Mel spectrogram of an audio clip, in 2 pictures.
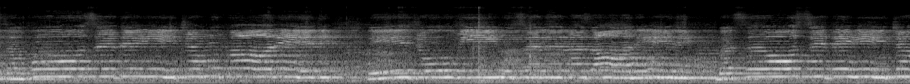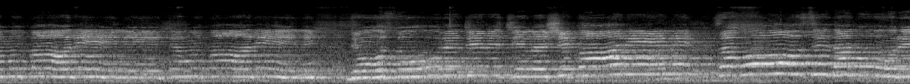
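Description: A woman singing a naat, an Islamic devotional song, in long drawn-out held notes.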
